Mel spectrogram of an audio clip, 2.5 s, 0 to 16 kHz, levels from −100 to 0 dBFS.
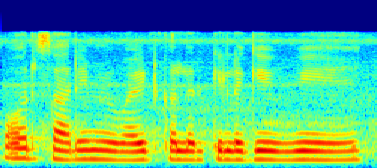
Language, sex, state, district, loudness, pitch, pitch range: Hindi, female, Uttar Pradesh, Shamli, -14 LUFS, 190 Hz, 185-195 Hz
